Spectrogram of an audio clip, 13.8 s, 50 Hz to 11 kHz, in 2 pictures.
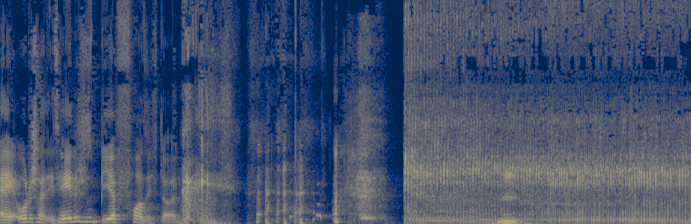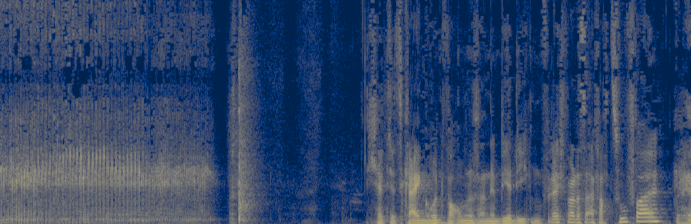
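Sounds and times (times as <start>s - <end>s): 
speech: 0.0s - 2.9s, 10.7s - 13.8s
person imitating farting with voice: 4.0s - 9.2s
short vocal noises: 4.0s - 9.3s.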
